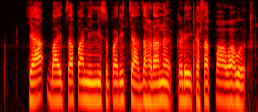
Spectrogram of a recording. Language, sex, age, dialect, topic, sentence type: Marathi, male, 18-24, Southern Konkan, agriculture, question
